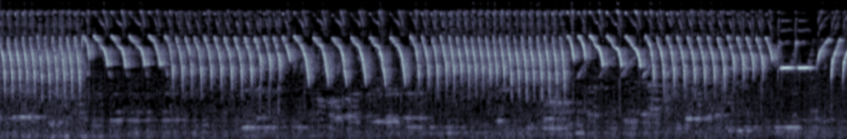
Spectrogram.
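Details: Long continuous canary song meant to stimulate canaries that stopped singing: an unbroken run of rapid, high chirping notes in dense rolling trills for about ten seconds, with only brief shifts in tempo near the end.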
